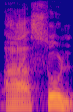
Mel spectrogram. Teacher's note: azul ends in an l, azul. The stress is on the last syllable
